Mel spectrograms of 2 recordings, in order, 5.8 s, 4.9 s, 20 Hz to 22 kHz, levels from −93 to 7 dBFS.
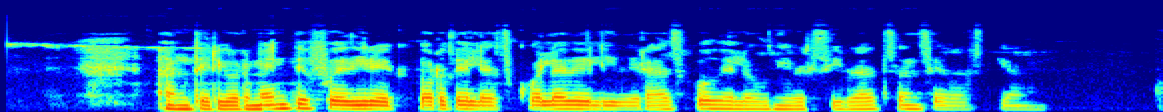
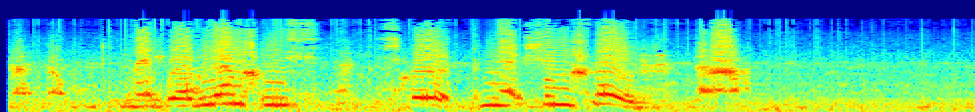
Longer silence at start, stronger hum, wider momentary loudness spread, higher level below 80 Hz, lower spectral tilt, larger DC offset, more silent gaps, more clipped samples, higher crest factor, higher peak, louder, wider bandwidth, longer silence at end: about the same, 0.05 s vs 0.05 s; neither; about the same, 17 LU vs 17 LU; second, -58 dBFS vs -34 dBFS; first, -7 dB/octave vs -4.5 dB/octave; neither; neither; neither; first, 16 dB vs 10 dB; about the same, -2 dBFS vs 0 dBFS; second, -17 LUFS vs -9 LUFS; second, 7.6 kHz vs 11.5 kHz; first, 0.65 s vs 0 s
